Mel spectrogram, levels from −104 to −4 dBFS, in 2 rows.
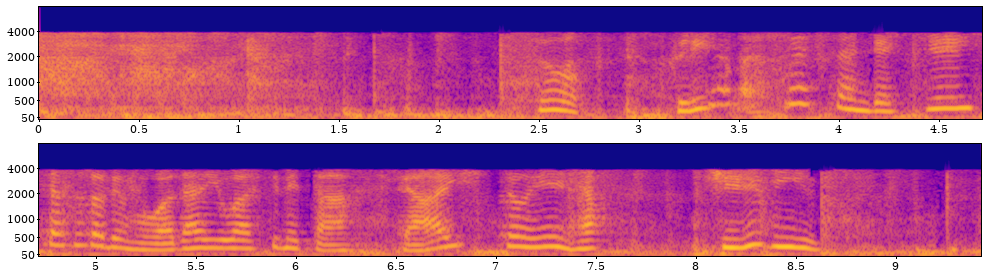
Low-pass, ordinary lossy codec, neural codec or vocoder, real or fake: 7.2 kHz; AAC, 16 kbps; codec, 16 kHz, 1 kbps, FunCodec, trained on Chinese and English, 50 frames a second; fake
